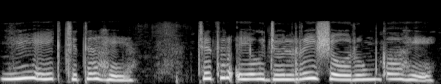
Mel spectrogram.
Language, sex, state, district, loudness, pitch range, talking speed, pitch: Hindi, female, Madhya Pradesh, Bhopal, -10 LUFS, 220-255 Hz, 135 wpm, 240 Hz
